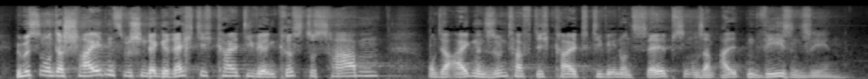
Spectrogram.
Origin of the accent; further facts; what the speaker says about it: Germany; als Deutsche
